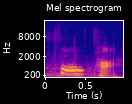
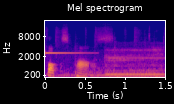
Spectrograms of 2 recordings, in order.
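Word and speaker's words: faux pas: usually social or political it is spelled f-a-u-x space p-a-s and pronounced four-part not fox pass a private conversation between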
